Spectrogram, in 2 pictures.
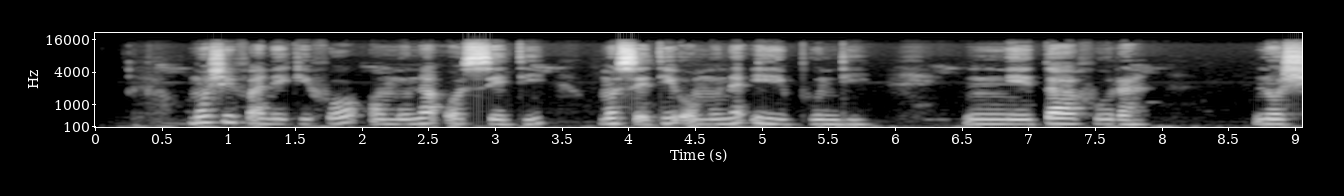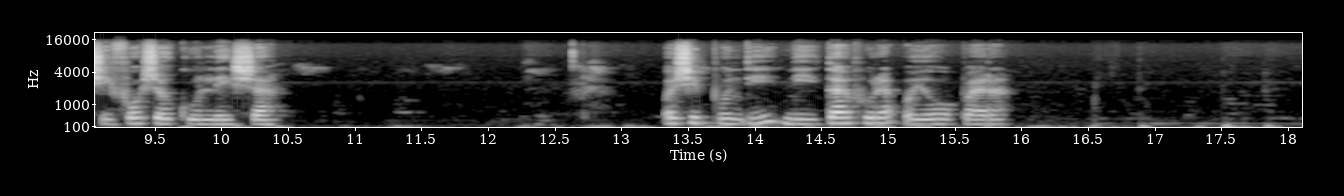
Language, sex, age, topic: Oshiwambo, female, 18-24, finance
